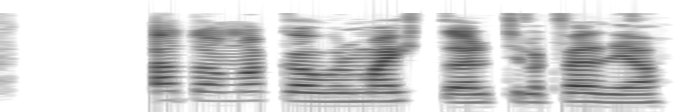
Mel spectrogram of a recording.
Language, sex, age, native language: Icelandic, female, 12, Icelandic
